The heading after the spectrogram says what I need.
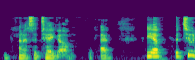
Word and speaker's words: Conestoga: It's actually pronounced Conestoga.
